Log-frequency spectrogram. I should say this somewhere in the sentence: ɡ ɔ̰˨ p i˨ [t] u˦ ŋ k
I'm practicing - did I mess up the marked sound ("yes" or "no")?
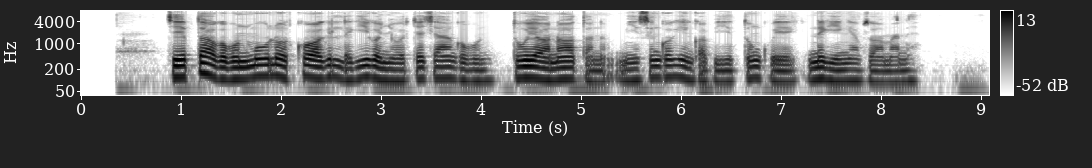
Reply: no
